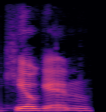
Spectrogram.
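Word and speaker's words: Keoghan: you say his name Barry Ken kogen Bar kogan yes you'll be seeing that's prediction you'll be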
